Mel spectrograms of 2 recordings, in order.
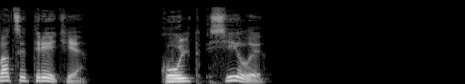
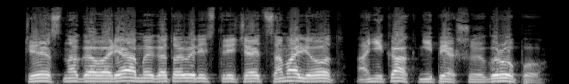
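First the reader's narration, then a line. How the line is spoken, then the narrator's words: Deep booming male voice. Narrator (Russian): пробасил крупный темноволосый мужчина, представившийся Дмитрием Ковалевым, генерал-майором Освободительной армии России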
